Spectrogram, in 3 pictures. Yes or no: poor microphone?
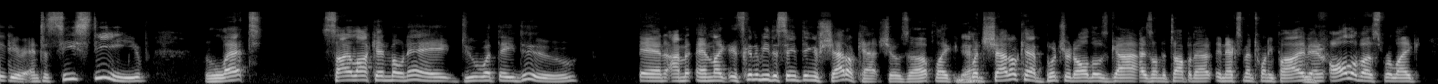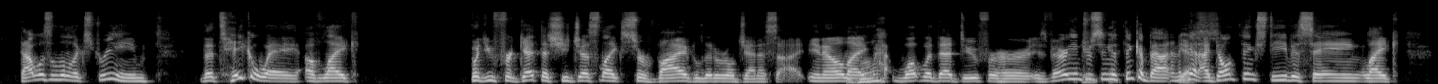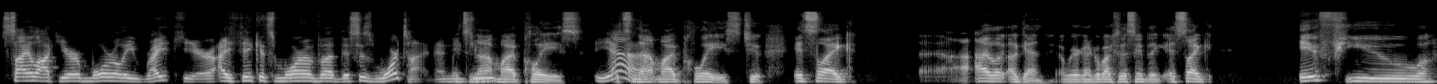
no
